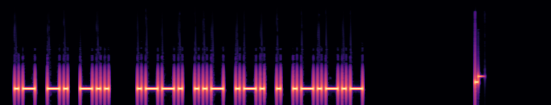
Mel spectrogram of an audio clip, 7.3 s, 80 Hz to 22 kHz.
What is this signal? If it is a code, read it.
Morse code, heard as a keyed tone, about 22 wpm, 700 Hz. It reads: AND PURE.
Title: Sentences from Top 1500 Words 22wpm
